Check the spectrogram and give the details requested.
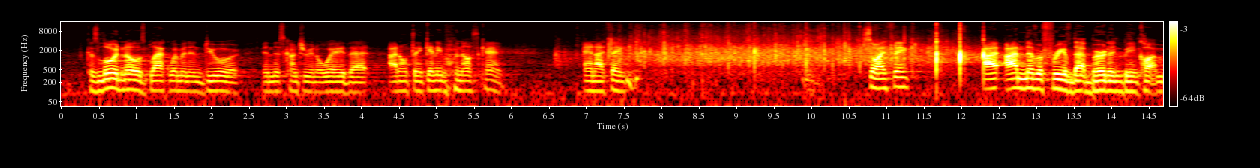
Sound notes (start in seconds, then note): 6.6 applause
